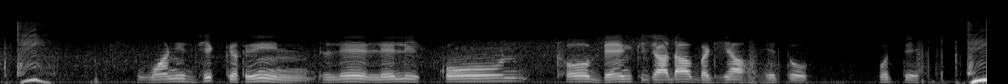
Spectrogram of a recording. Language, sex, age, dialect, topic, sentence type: Maithili, male, 41-45, Angika, banking, statement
